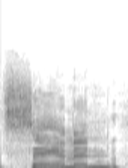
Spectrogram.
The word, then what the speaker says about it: salmon: Is it salmon or salmon? – It's salmon. Salmon. Who's pronouncing the L? – We're getting silly now, right?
